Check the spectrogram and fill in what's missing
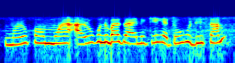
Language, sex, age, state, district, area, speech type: Assamese, female, 18-30, Assam, Golaghat, urban, conversation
